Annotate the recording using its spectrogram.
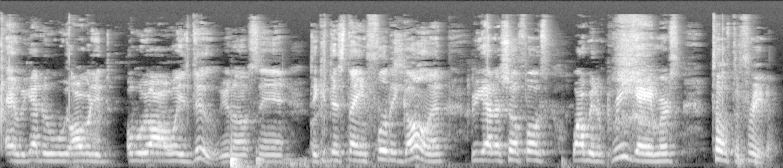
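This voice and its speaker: A man's voice: high voice, steady tone, quick pace, few pauses, a little mellow. A man co-hosting a show with casual banter among friends. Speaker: co-host. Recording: clear background noise.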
